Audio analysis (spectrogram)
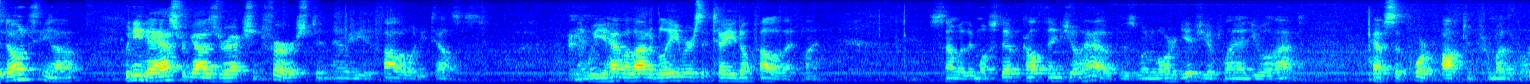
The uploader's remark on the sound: Services have resumed with Social Distancing in place, so we have returned to live recordings. Sunday Sermon.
